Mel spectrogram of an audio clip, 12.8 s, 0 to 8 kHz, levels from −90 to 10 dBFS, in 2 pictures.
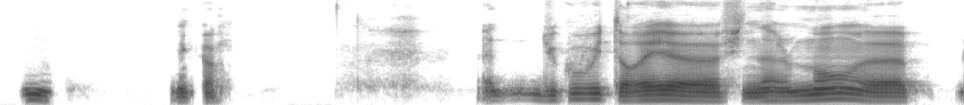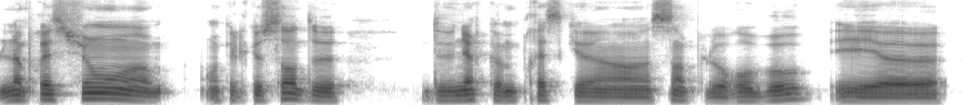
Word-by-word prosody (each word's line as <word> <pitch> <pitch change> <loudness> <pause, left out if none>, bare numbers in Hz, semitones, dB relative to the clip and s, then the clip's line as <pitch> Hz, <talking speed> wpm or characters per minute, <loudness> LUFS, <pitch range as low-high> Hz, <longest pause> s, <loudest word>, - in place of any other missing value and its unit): Mmh 110 -1 0
mh, - - -8 0.8
d'accord. 85 - -5 1.7
Heu, - - -4
du 105 -3 -7
coup, 115 0 -4
oui, 115 -1 0
tu 95 - -1
aurais, 100 +3 +5
heu, 90 -4 +5
finalement, 95 +8 +2
heu, 85 -1 +1 0.2
l'impression, 110 -3 +2 0.3
en - - -7
quelque - - -6
sorte, 120 -5 0
de 85 -2 -1 0.5
devenir 100 +3 0
comme 95 -2 -3
presque - - -6
un 80 -2 0
simple 80 - -4
robot 90 +8 -1
et 80 -1 0
heu, 75 -1 +3
90 Hz, 115 wpm, -23 LUFS, 85-105 Hz, 1.7 s, aurais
